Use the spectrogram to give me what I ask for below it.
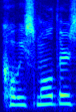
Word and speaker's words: Cobie Smulders: So one of my favorite stories you told me is Cobie Smulders. Is that how you pronounce her name?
